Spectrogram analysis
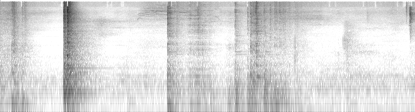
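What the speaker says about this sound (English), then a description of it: "And then we're going to dump the potatoes in." Potatoes are dumped into a boiling pot: a few sharp clattering knocks of the pot and utensils, one loud bang followed by softer thuds and rustling, close by.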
